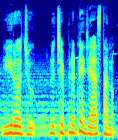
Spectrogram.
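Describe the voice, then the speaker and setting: Female actor as a trusting village woman for a cartoon folk tale, respectful and earnest, lowish pitch, music underneath. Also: fairly even intonation, quick pace, mellow, lightly acted. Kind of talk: animated moral story dialogue.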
